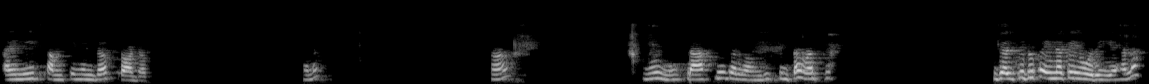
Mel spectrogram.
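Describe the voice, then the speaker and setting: A woman's voice: a little high, husky, no room sound, phone-quality sound. A woman with an Indian accent teaching a maths class in a classroom, working through steps aloud in a mix of Hindi and English. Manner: dictates steps slowly, mixes Hindi and English.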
